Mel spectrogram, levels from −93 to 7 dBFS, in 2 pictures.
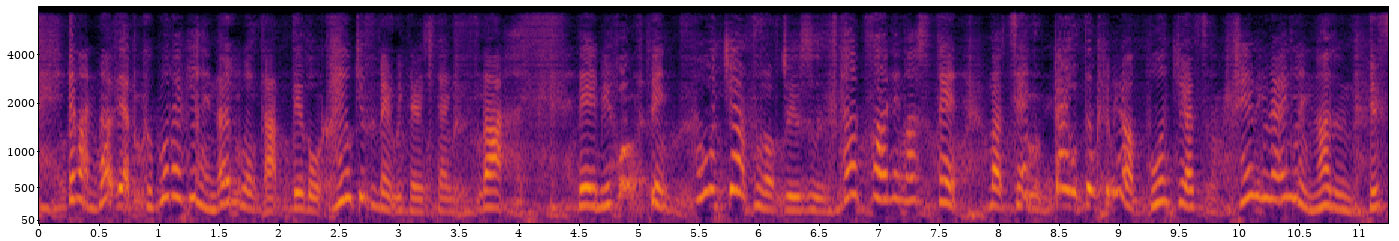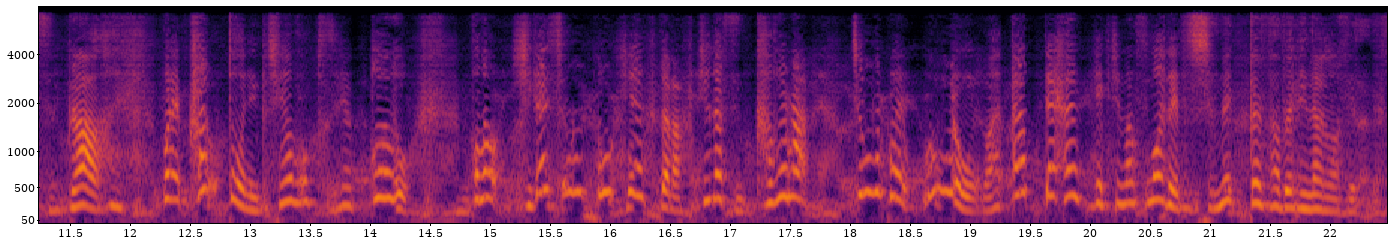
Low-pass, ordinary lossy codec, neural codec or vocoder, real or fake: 7.2 kHz; none; codec, 16 kHz, 0.5 kbps, FreqCodec, larger model; fake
